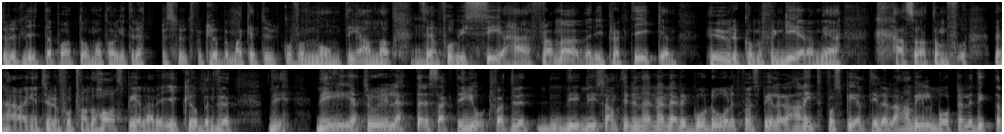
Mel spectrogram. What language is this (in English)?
Swedish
